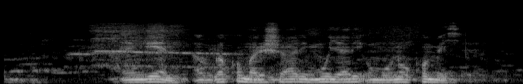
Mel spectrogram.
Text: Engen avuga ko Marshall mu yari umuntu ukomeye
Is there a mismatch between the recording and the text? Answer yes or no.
no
